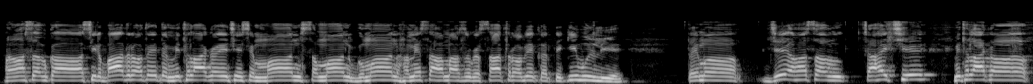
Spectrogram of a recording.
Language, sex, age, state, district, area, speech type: Maithili, male, 18-30, Bihar, Darbhanga, rural, spontaneous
